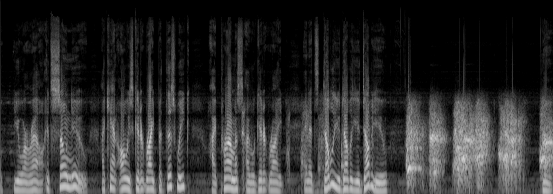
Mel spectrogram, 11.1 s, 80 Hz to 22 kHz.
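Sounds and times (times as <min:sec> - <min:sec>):
speech: 0:00.0 - 0:08.7
dog yelping and barking: 0:08.1 - 0:11.0.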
